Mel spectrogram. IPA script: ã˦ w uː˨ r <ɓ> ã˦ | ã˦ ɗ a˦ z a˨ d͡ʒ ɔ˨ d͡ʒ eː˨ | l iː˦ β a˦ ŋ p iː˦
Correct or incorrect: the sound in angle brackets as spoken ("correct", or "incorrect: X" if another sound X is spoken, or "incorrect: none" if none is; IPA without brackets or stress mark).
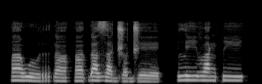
incorrect: ɗ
